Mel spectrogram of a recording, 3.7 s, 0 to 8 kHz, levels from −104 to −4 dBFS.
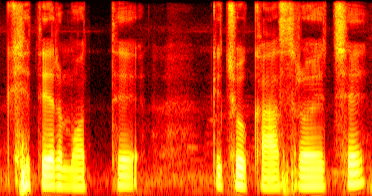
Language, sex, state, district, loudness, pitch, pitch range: Bengali, male, West Bengal, Alipurduar, -18 LUFS, 105 Hz, 95-135 Hz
